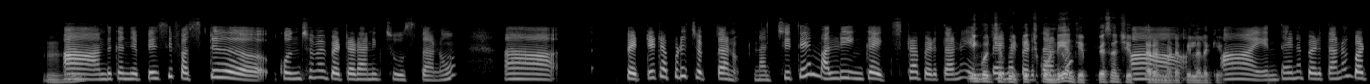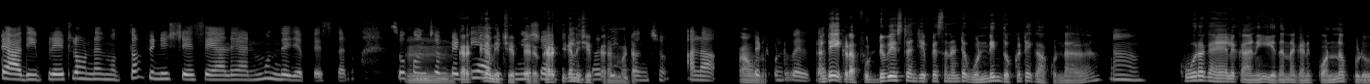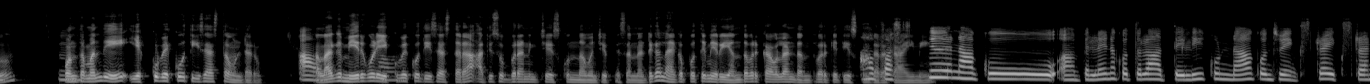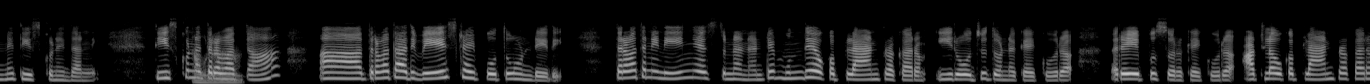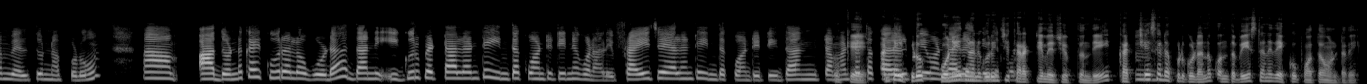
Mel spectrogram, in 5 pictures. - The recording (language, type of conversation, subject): Telugu, podcast, ఇంట్లో ఆహార వృథాను తగ్గించడానికి మనం పాటించగల సులభమైన చిట్కాలు ఏమిటి?
- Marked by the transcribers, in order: tapping; in English: "ఎక్స్‌ట్రా"; in English: "బట్"; in English: "ప్లేట్‌లో"; in English: "ఫినిష్"; in English: "సో"; in English: "కరెక్ట్‌గా"; in English: "ఫుడ్ వేస్ట్"; in English: "ఫస్టు"; in English: "ఎక్స్‌ట్రా ఎక్స్‌ట్రానే"; in English: "ప్లాన్"; in English: "ప్లాన్"; in English: "క్వాంటిటీనే"; in English: "ఫ్రై"; in English: "క్వాంటిటీ"; in English: "కట్"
